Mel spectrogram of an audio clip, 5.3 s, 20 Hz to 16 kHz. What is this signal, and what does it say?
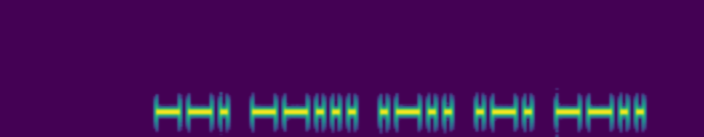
Morse code, heard as a keyed tone, about 20 wpm, 700 Hz. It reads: G7LRZ
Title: DXCC-100 Call Signs - 5 Characters - Repeated 2x - 20wpm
